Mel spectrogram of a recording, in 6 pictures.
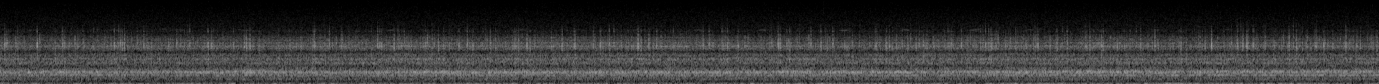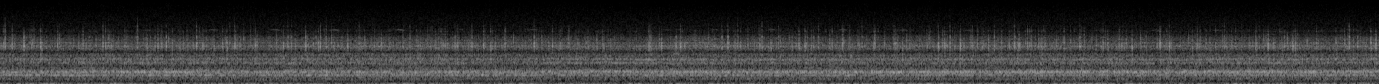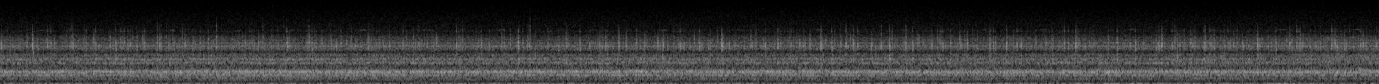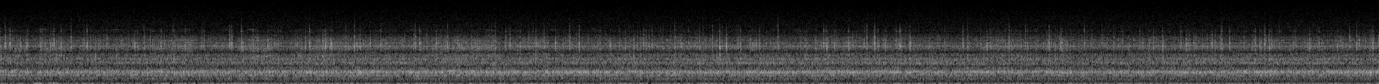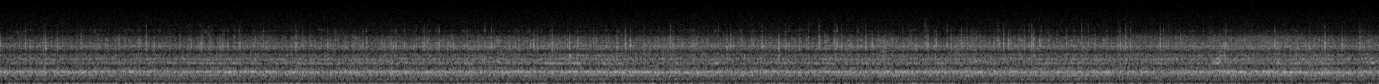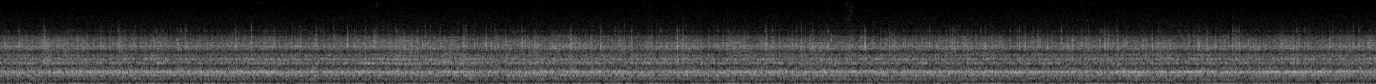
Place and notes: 벌집_bee hive...bees hiving in a log under a cliff-face on public land...of about 7 hives there is activity in only 1...there are also many other empty hives along this valley...contact mics hear a pulse inside the structure...condenser mics hear the avian activity in the valley as well as the noise from the nearby road and how it affects the hive...in a news article published this same week it is reported that 'Korean Beekeeping on the brink of collapse as 10 billion honeybees disappear'.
